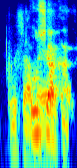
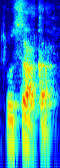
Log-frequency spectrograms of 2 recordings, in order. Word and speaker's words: uShaka: How do you say Ushaka? Usaka. Ushaka. Yeah. You don't say the H. No. Usaka. Just shot. Like a shot sound, not a sound.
